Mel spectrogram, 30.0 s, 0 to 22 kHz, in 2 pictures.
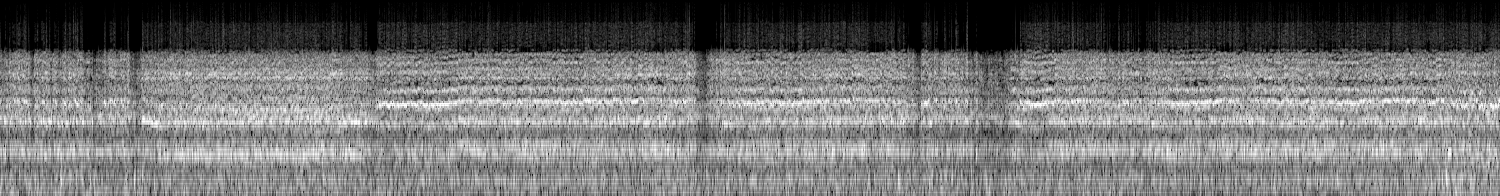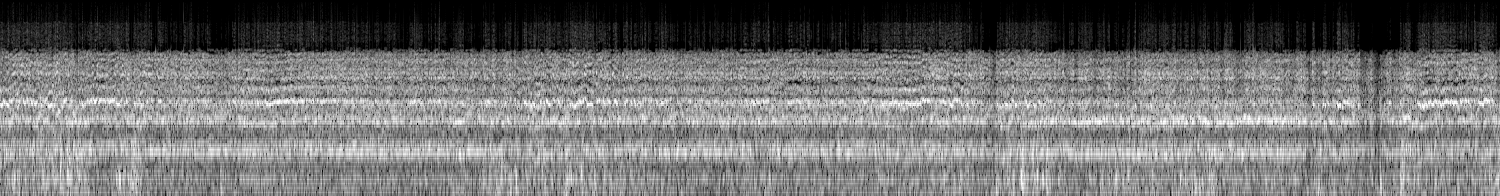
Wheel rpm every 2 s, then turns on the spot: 230, 210, 220, 220, 230, 230, 230, 220, 230, 230, 230, 230, 230, 230, 220.
none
